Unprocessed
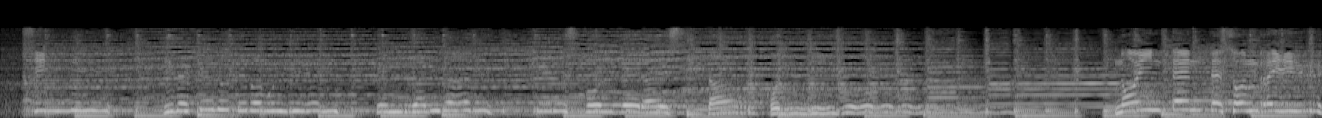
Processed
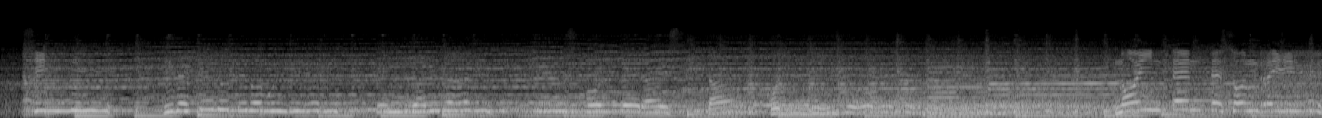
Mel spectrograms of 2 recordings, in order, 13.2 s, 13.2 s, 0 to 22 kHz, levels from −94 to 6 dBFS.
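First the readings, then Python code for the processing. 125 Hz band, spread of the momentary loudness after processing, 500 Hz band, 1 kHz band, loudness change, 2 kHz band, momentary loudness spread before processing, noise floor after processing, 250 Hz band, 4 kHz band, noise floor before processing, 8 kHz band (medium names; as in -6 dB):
-0.5 dB, 5 LU, -1.5 dB, -1.5 dB, -1.0 dB, -7.5 dB, 9 LU, -37 dBFS, -0.5 dB, under -15 dB, -38 dBFS, no reading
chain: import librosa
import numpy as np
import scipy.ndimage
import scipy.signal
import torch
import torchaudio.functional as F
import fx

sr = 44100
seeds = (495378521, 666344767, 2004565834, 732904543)

p1 = scipy.signal.sosfilt(scipy.signal.butter(2, 1400.0, 'lowpass', fs=sr, output='sos'), x)
p2 = p1 + fx.echo_diffused(p1, sr, ms=1623, feedback_pct=58, wet_db=-7.5, dry=0)
p3 = fx.rider(p2, sr, range_db=5, speed_s=2.0)
y = F.gain(torch.from_numpy(p3), -2.0).numpy()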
